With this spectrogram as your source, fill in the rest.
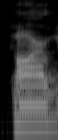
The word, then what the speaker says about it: Parham: Parham, yep.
